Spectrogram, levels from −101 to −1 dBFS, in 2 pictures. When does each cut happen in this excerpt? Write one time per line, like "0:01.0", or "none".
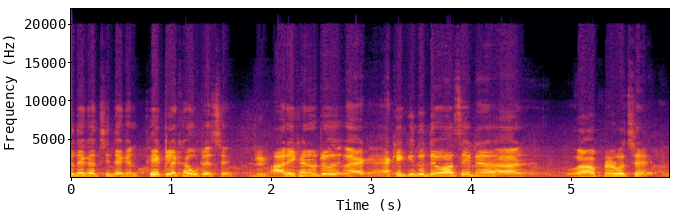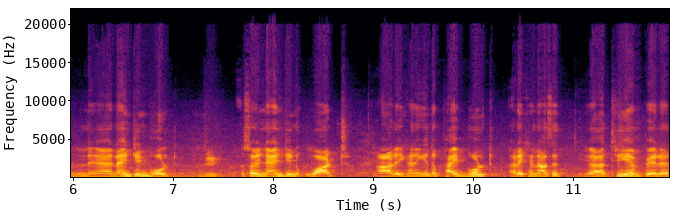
none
